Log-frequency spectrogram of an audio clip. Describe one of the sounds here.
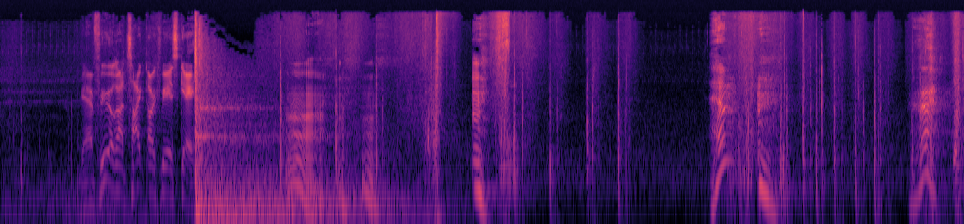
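A man speaks in a deep, theatrical voice.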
